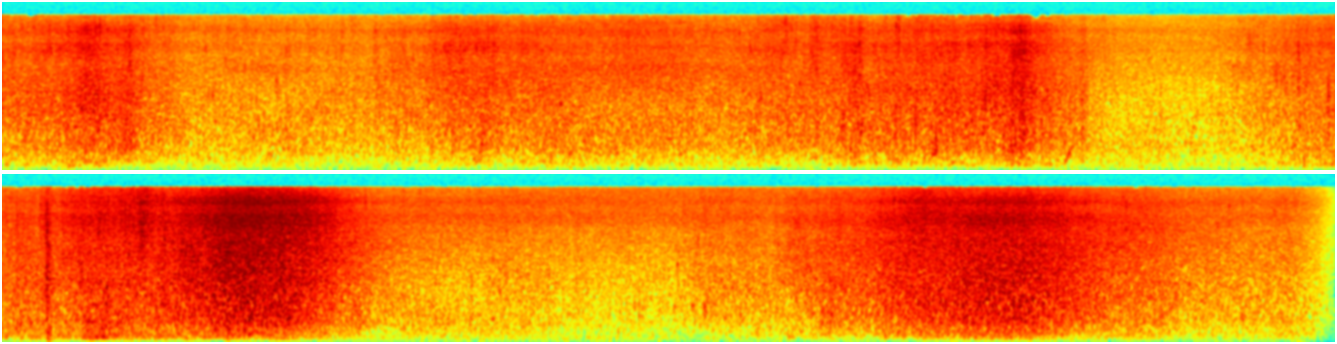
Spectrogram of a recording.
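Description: Small waves washing up a sandy beach, surging in and receding several times, with the loudest surge a little past halfway.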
